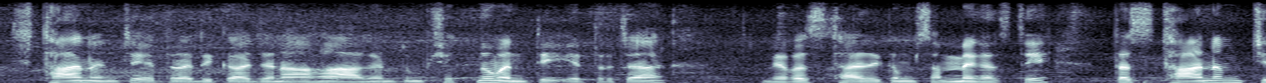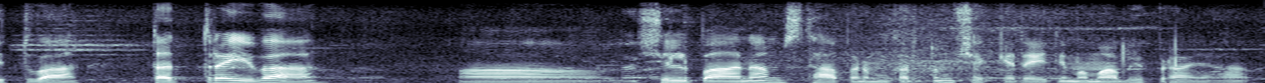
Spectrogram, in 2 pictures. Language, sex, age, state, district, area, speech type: Sanskrit, male, 18-30, Karnataka, Mandya, rural, spontaneous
